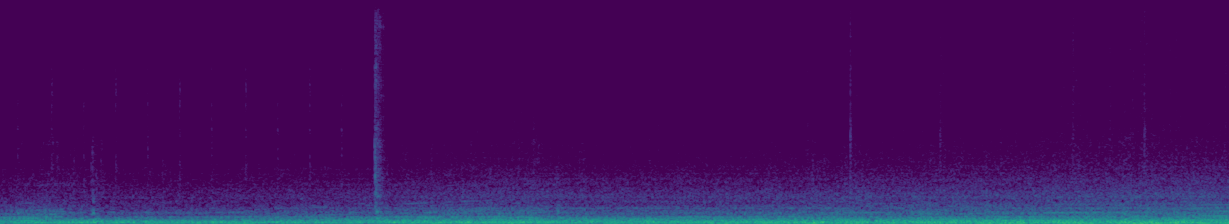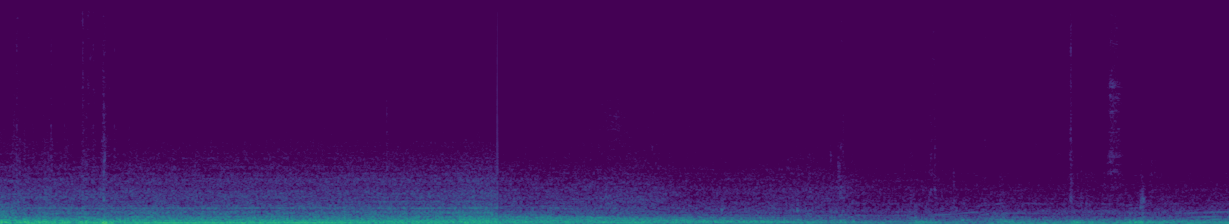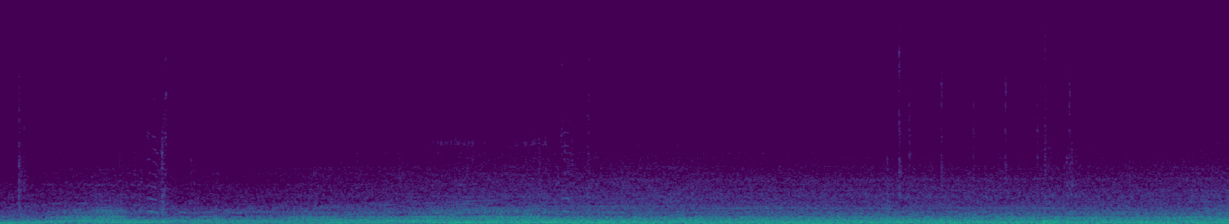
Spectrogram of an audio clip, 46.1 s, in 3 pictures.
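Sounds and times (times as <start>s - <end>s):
car engine under throttle: 0.0s - 25.6s
road noise inside cabin: 0.0s - 46.0s.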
